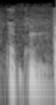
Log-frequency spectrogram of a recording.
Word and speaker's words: Okung: Okung. – But it's still the G is still pronounced.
